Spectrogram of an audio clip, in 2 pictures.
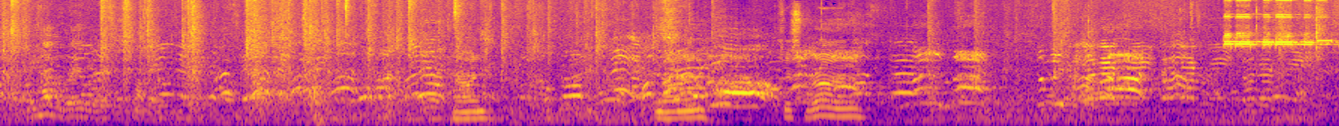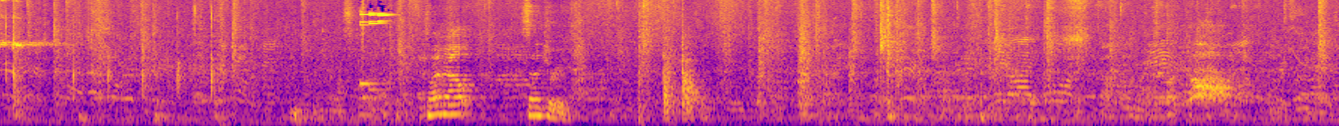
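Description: Lacrosse sticks clack together.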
